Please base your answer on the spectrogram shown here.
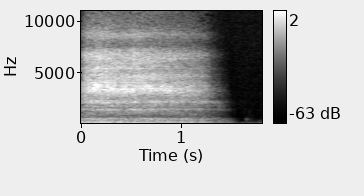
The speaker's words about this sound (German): Also ich kann jetzt hier die Luft anhalten oder ich kann ganz bewusst ausatmen oder einatmen.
